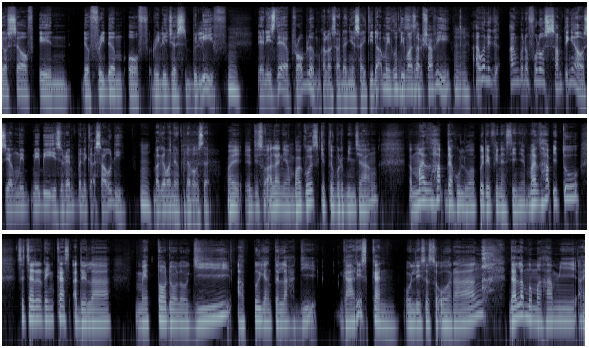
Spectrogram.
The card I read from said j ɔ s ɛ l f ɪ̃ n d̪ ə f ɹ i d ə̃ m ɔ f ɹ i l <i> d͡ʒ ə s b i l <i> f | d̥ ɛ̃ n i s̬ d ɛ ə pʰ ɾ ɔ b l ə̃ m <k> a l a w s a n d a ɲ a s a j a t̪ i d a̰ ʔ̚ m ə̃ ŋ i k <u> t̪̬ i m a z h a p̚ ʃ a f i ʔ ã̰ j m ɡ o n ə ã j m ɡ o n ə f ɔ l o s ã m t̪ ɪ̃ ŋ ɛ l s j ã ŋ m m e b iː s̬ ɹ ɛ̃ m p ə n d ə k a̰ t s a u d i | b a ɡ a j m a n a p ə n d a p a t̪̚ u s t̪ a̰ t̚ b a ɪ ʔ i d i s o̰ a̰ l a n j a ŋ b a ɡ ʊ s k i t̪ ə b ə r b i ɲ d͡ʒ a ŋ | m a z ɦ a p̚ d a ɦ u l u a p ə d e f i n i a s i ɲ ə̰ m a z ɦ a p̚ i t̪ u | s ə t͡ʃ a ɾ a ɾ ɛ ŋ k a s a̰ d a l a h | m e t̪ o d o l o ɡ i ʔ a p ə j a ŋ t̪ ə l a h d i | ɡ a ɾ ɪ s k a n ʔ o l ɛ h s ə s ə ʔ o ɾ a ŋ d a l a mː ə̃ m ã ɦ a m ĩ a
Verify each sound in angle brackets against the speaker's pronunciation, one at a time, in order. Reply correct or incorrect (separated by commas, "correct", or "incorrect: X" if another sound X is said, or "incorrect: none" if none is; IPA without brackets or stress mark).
correct, correct, correct, correct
